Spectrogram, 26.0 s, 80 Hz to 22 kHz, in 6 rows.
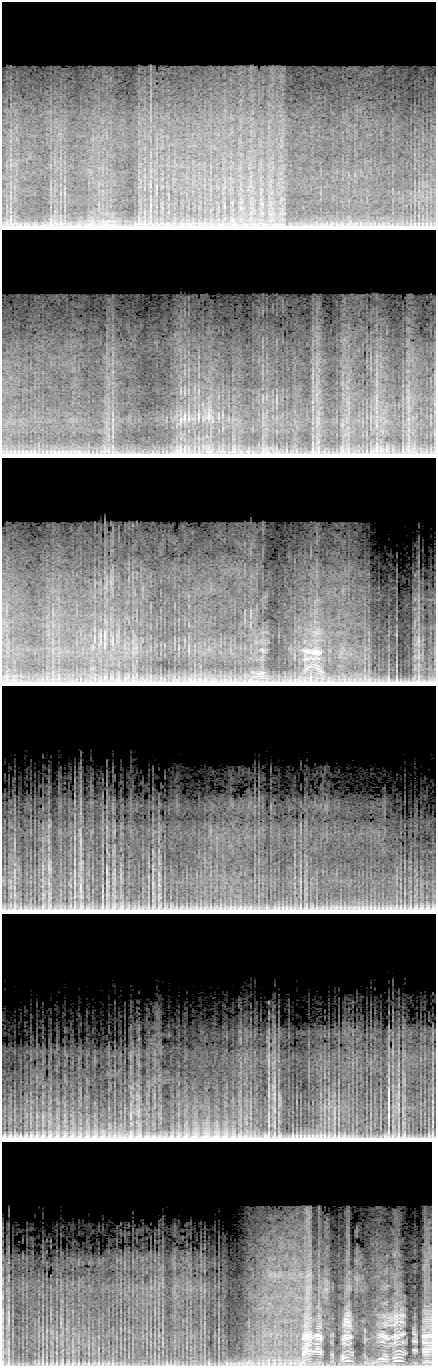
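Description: Yamaha Raptor 700R sport quad's single-cylinder engine running hard on a trail, its pitch rising and falling with the throttle and climbing in several revs, with wind on the microphone.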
